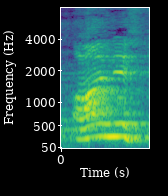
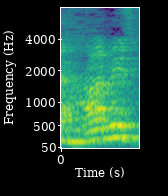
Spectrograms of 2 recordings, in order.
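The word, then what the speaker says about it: honest: उसी प्रकार ये ऑनेस्ट होता है, आ से स्टार्ट होता है, हानेस्ट नहीं पढ़ेंगे उसको, इसका जो प्रोनाउंसिएशन होगा ऑनेस्ट होगा, वो हमारा स्वर है और इसीलिए एन लगाया गया है।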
